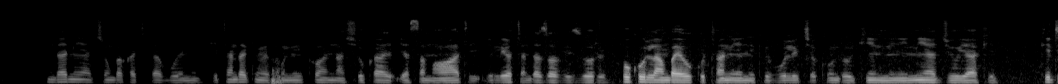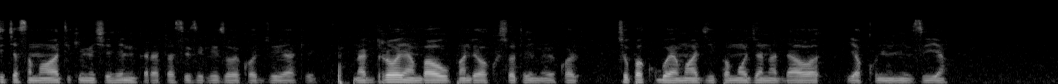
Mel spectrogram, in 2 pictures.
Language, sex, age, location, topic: Swahili, male, 18-24, Nairobi, education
